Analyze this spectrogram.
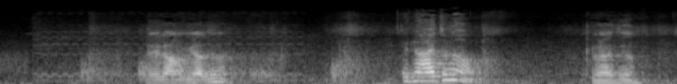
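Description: A young woman speaks briefly.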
